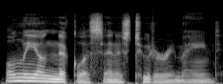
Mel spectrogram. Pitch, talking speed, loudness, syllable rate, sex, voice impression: 115 Hz, 190 wpm, -16 LUFS, 6.2 syllables/s, male, masculine, adult-like, thick, slightly relaxed, soft, slightly muffled, cool, calm, mature, wild, kind, modest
